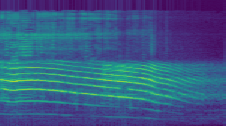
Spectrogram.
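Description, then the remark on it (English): A person lets out one long, loud, sustained scream, its pitch holding high and then sliding slowly downward before it trails off. “Am I allowed to just scream into the void right now?”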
